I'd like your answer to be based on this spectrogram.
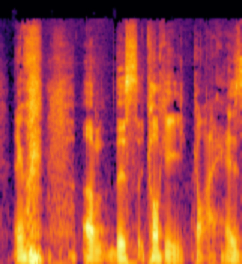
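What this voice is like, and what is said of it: Usual voice. Nothing is said of it.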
